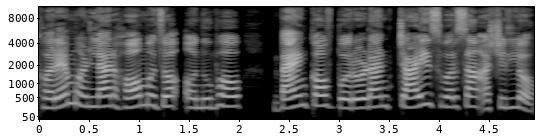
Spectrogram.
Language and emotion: Goan Konkani, neutral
